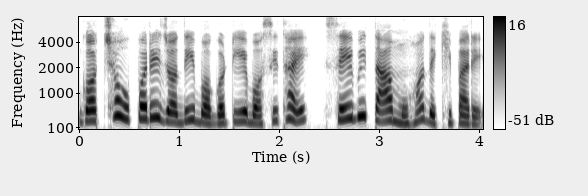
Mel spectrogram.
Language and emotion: Odia, neutral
